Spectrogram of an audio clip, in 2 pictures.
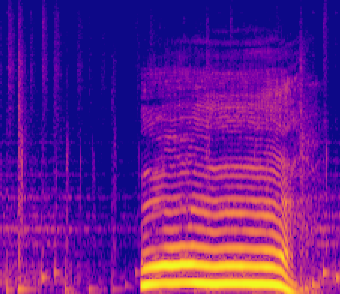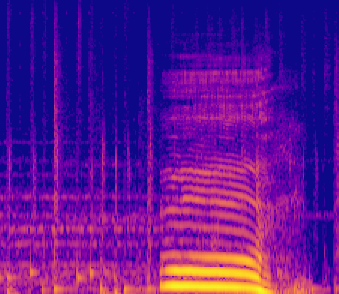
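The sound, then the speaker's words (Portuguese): A person puts on two exaggerated, deliberate yawns as a joke, loud, each a long voiced groan that slides down in pitch at the end, with a short quiet gap between them. “Eu tinha feito de brincadeira, agora me deu vontade, porque eu ouvi meu próprio bocejo.”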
